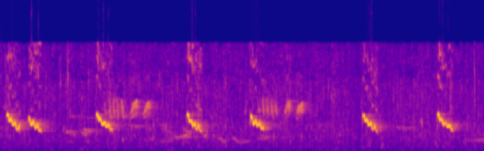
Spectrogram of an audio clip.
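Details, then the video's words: Forest "ciak ciak" call of the Lemon-bellied white-eye from Lombok: doubled then single high chips dropping in pitch, about one per second, with faint twitters between and constant background hiss. "Masteran Kecial Kuning Ciak Ciak Di HUTAN"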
